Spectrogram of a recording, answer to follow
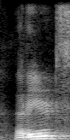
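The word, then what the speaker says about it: read: तो a book is रीड्स है यानी इसका वर्ब फाइव है। तो ये भी थ्री में चेंज होगा। तो रीड का क्या होता है? रेड होता है। स्पेलिंग सेम रहता है।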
